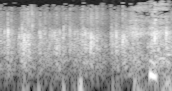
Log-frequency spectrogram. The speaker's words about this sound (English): Let's give Jane a round of applause. Thank you, Jane.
